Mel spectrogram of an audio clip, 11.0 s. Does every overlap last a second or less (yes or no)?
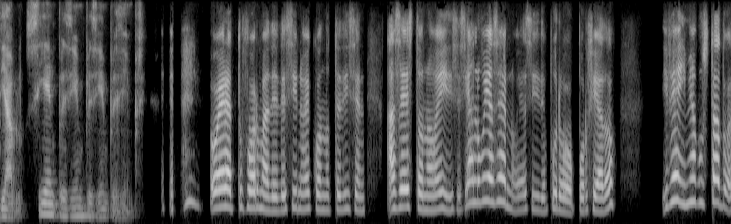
yes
